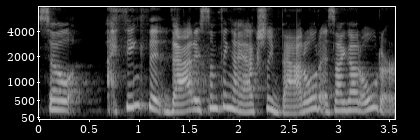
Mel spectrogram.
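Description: With noticeable background noise, a woman speaks at a moderate pace in a fairly high, animated voice with lively intonation. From western Pennsylvania. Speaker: entrepreneur and author. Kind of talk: interview.

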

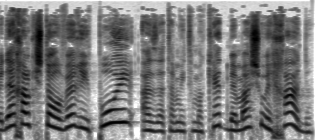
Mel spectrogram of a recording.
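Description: On a very clean, dry, close recording with a silent background and no echo, a woman speaks at a fairly quick pace in an animated tone with very wide pitch swings. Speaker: spiritual coach and podcast host. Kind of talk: casual solo monologue.

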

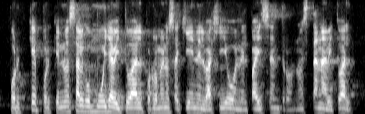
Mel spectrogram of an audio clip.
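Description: A man's normal speaking voice at medium pitch, fairly quick and with hardly any pauses, with ordinary pitch variation. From Mexico City, Iztapalapa. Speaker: podcaster and audiobook producer. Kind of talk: casual chat.

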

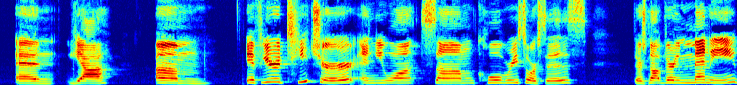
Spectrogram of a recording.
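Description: In a very clean recording with a silent background, a woman speaks with fairly high pitch and fairly even intonation. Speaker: podcast host and teacher. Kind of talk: casual solo life update. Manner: chatty, many fillers.

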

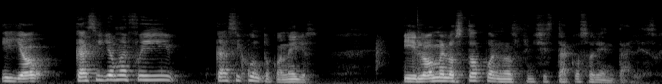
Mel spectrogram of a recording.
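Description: Speaking at a fairly slow pace, a man with a fairly high pitch uses lively intonation and big swings in loudness. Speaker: podcast co-host. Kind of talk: casual chat. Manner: animated.

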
